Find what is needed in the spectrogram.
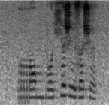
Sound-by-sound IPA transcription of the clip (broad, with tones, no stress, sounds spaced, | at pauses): r ɔ˨ m b o˨ ç ə˦ ʒ i˨ z ə˦ ʃ ʏ˨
